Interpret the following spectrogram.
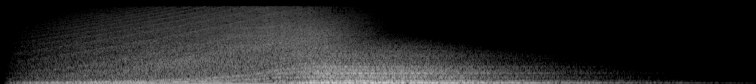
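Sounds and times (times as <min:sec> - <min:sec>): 
sci-fi spaceship: 0:00.1 - 0:05.6.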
